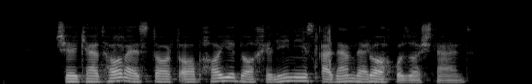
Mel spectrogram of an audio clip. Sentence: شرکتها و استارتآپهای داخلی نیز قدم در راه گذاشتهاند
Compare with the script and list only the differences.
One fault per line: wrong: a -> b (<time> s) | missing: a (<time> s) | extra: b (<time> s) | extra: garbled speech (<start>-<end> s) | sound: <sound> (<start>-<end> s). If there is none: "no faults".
no faults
